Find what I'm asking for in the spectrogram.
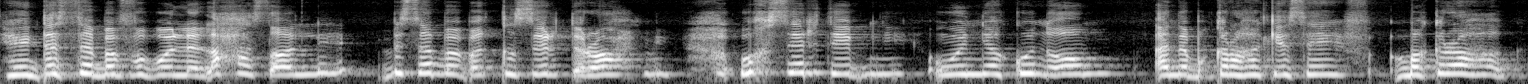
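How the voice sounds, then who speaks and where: Woman narrator doing a furious young Egyptian wife: piercing high voice, fast and tearful. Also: fairly even intonation. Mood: anguished, furious. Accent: Egyptian Arabic. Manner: shrill, tearful accusations.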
